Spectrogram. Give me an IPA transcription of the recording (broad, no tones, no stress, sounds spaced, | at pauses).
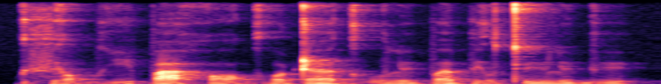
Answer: fʲ ɔ bʱ i p a h ɔ ɡʱ o ʈ ɜ ɡʱ u l y p ɜ pʲ u tʼ y l y b y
